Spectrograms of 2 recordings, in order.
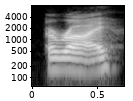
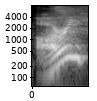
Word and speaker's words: awry: But things go awry? Yeah, all right. Awry? Ari? I always do that with that word because it's spelled AWRY.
